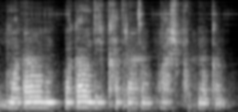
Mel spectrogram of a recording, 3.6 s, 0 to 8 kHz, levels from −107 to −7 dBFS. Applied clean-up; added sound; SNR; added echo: neural separator model SepFormer DNS4.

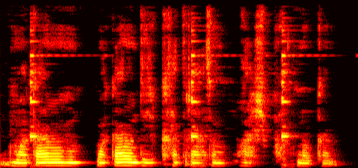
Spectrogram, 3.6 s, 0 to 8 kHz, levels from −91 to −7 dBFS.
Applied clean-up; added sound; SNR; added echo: classical method WPE with log-MMSE.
